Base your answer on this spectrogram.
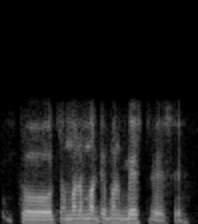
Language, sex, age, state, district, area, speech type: Gujarati, male, 18-30, Gujarat, Kutch, urban, conversation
